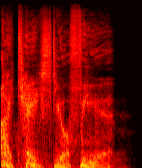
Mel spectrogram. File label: Male Dragon Emote Greetings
